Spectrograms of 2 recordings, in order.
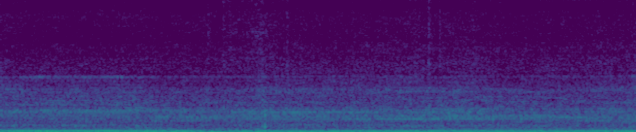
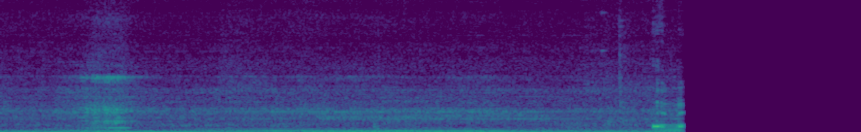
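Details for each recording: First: Power steering after pump replacement and a leaking hose fixed, being bled with the engine running: steady low hum with faint whine from air in the system while the wheel is turned back and forth. The noise fades as fluid circulates. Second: Power steering after pump replacement and a leaking hose fixed, with the wheel worked back and forth while bleeding: pump noise drops to a softer, steadier hum once fluid circulates through.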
